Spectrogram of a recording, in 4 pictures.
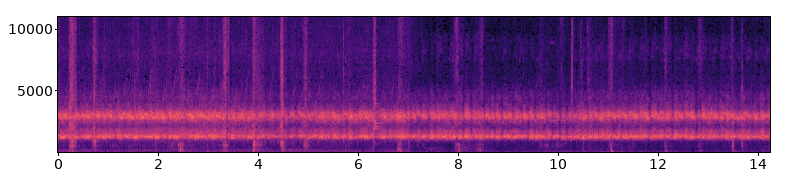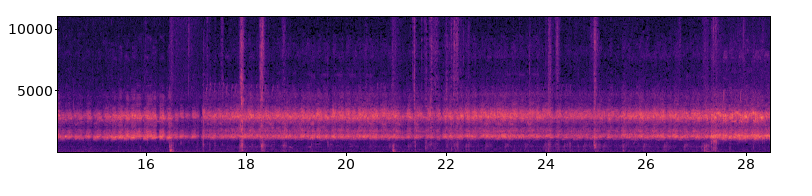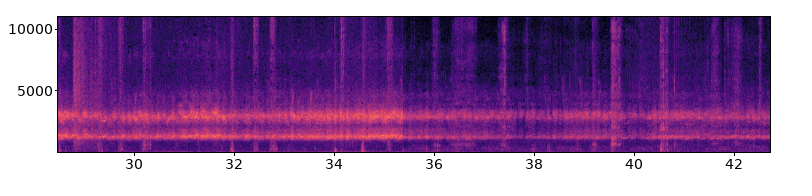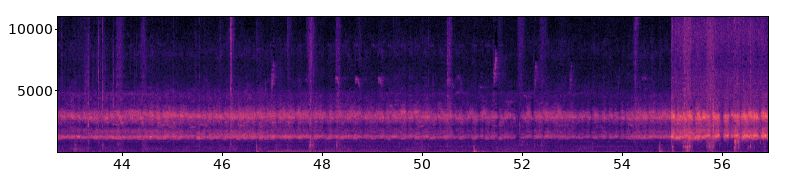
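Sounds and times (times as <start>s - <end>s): hoe striking soil: 0.0s - 7.2s, 7.9s - 8.6s, 9.8s - 13.8s, 16.4s - 19.0s, 23.2s - 38.4s, 39.1s - 44.0s, 46.6s - 48.4s, 54.7s - 56.9s
chorus of calling creatures: 0.0s - 56.9s.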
